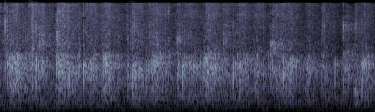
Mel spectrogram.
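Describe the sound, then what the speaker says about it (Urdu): Audience applause at a gathering of the Khichi Ittehad Pakistan, a dense, steady patter of many hands clapping close by, sustained evenly throughout without voices. "ذرا تالی لگا دے ذرا"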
